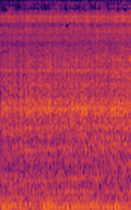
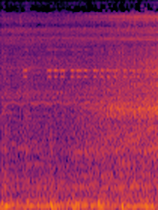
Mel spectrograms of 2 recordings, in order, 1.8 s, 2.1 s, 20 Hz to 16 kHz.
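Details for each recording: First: MN99S 1/10 RC truck with metal gearbox, in neutral with throttle raised, before adding oil: loud steady metallic ratcheting grind with high whine from dry gears; adding 5 ml of oil made it noticeably smoother. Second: Metal-geared 1/10 electric RC crawler (MN99S Tubular Pro) gearbox, topped up to 15 with oil and the cap refitted: the motor spins up to a smooth, steady whine with a faint rough edge left, much smoother than before, and no oil leak; normal running.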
